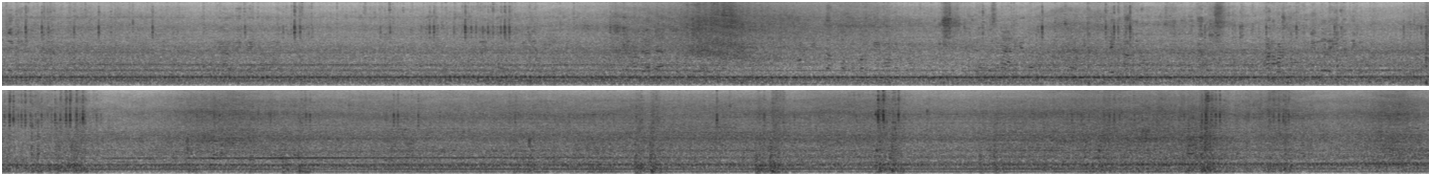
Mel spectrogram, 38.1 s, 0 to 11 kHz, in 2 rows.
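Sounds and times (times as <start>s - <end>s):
road noise: 0.0s - 38.0s
vehicle engine hum: 0.0s - 38.0s
knocks from road bumps: 18.7s - 20.5s, 22.6s - 24.7s, 25.8s - 30.0s, 30.6s - 36.6s.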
